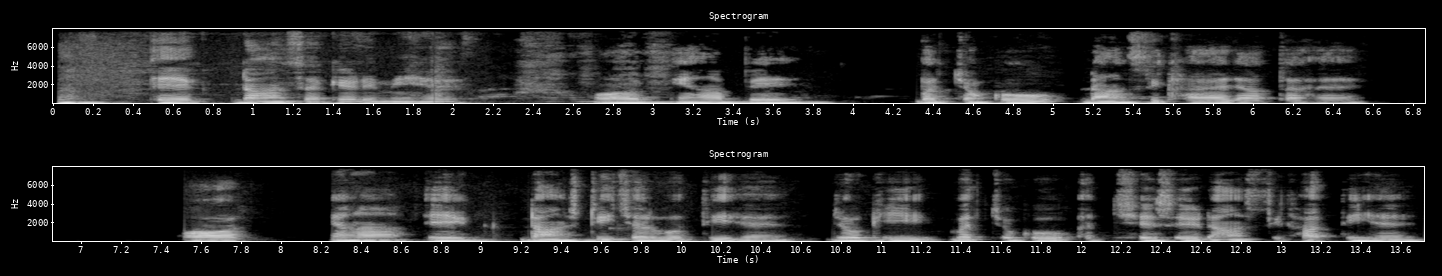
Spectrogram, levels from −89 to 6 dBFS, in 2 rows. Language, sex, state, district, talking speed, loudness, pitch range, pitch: Hindi, male, Bihar, Jamui, 130 wpm, -18 LUFS, 125-140 Hz, 135 Hz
